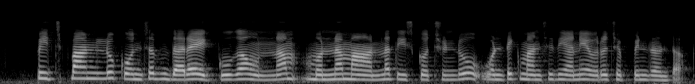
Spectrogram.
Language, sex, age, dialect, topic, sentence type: Telugu, male, 36-40, Telangana, agriculture, statement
